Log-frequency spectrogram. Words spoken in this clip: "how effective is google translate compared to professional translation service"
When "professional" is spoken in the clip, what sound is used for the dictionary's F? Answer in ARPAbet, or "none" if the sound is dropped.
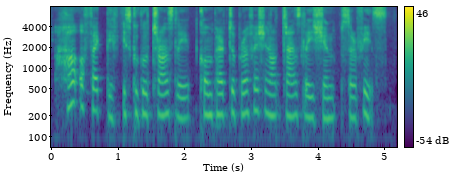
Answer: F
